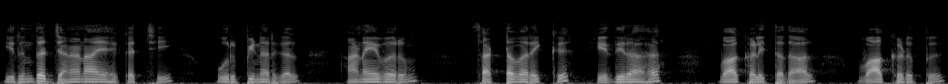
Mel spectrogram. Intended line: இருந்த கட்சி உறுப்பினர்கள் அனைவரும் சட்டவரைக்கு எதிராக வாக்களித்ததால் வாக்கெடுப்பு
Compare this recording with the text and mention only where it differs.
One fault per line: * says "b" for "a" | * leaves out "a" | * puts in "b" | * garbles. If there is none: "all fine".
* puts in "ஜனநாயக"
